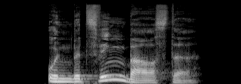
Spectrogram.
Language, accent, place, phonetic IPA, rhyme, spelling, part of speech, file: German, Germany, Berlin, [ʊnbəˈt͡svɪŋbaːɐ̯stə], -ɪŋbaːɐ̯stə, unbezwingbarste, adjective, De-unbezwingbarste.ogg
- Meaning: inflection of unbezwingbar: 1. strong/mixed nominative/accusative feminine singular superlative degree 2. strong nominative/accusative plural superlative degree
